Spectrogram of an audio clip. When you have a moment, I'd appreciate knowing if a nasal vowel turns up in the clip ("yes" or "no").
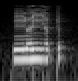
no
